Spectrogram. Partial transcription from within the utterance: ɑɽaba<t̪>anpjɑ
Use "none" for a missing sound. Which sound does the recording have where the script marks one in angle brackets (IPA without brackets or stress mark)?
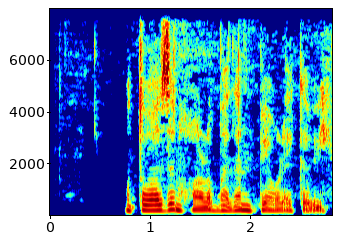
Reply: d̪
